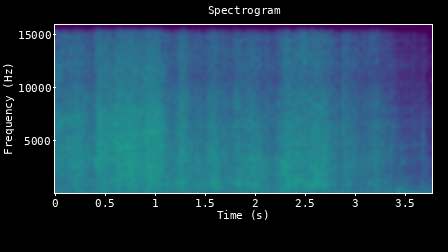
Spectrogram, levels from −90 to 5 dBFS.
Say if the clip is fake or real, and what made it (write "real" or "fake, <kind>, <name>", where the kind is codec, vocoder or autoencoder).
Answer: fake, codec, SNAC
